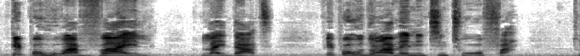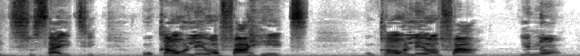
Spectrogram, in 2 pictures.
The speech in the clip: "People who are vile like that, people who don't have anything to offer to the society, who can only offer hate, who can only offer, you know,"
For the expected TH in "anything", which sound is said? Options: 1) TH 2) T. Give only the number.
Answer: 2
